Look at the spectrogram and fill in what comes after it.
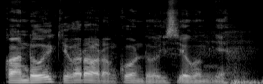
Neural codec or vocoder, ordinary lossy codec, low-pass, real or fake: vocoder, 44.1 kHz, 128 mel bands, Pupu-Vocoder; none; none; fake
